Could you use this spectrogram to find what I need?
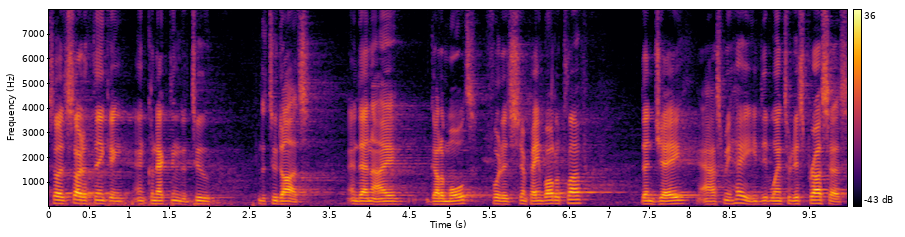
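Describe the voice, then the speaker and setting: A man with a Dutch accent at a medium pitch and moderate pace, with long, frequent pauses and audible room echo. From Netherlands. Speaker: juggler and prop designer. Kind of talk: talk to a live audience. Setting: stage with audience. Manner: conversational, animated.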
